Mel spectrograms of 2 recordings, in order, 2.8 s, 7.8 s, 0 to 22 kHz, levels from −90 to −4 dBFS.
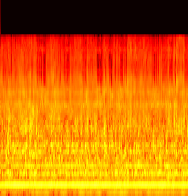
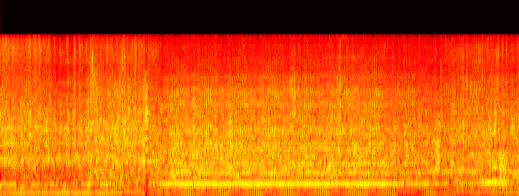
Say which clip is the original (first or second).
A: second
